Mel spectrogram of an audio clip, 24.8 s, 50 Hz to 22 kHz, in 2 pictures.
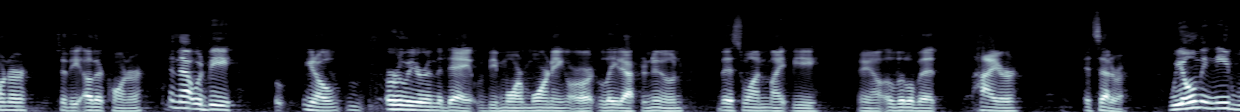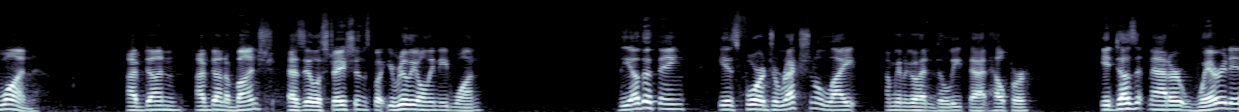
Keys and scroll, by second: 11.9 Delete, 21.1 Delete.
